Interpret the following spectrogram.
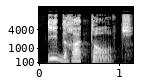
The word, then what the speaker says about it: hydratante: Une crème hydratante. So remember, H is not existing, and then this Y is pronounced like I. Hydratante. Okay, don't insist on the final E, and this is nasal. Hydratante.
